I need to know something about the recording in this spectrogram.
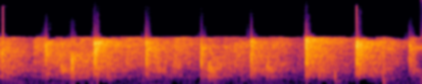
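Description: A small group applauding, a quick, dense run of hand claps, heard through a video call's narrow, muffled audio.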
